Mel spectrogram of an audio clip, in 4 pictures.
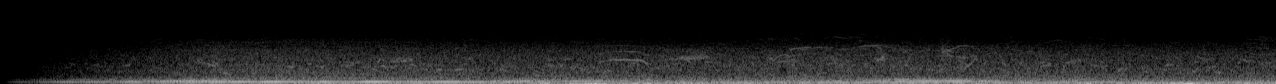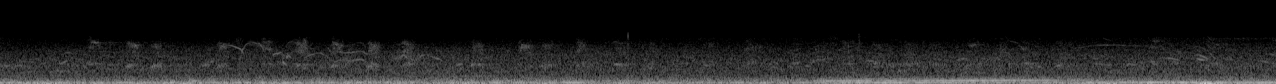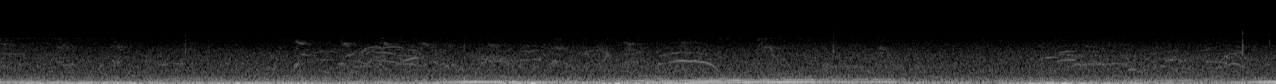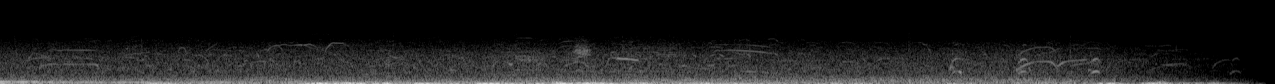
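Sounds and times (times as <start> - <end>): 
distant fun sounds from the seaside: 0.2 - 50.9.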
